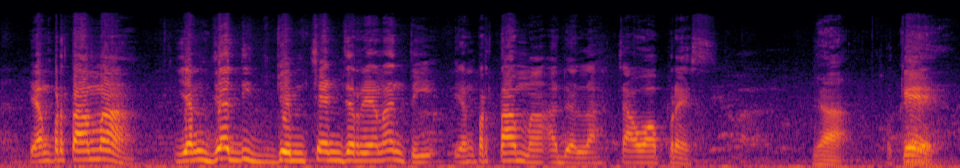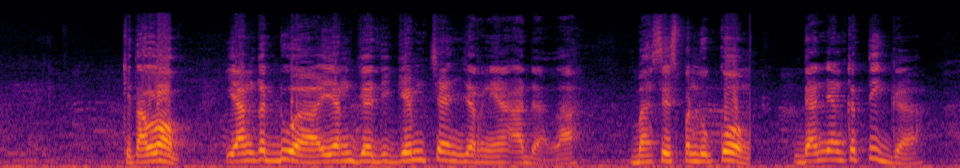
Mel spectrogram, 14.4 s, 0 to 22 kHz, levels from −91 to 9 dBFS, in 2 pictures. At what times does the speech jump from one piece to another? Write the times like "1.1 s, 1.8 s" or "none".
12.9 s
